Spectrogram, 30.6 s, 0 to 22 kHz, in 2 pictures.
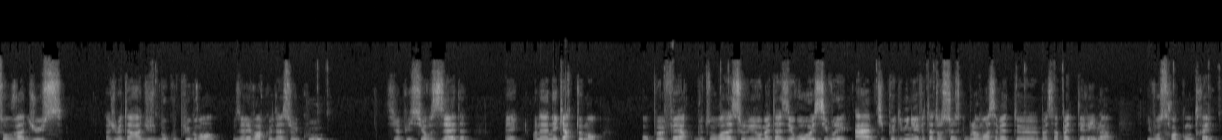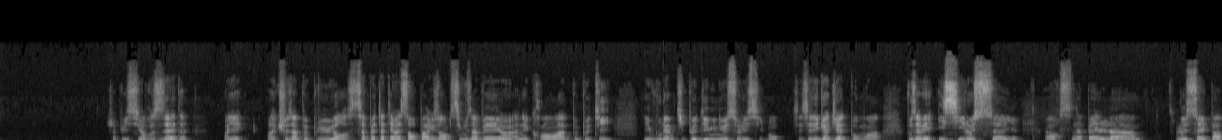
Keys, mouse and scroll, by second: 5.5 z, 15.2 click, 17.1 z.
